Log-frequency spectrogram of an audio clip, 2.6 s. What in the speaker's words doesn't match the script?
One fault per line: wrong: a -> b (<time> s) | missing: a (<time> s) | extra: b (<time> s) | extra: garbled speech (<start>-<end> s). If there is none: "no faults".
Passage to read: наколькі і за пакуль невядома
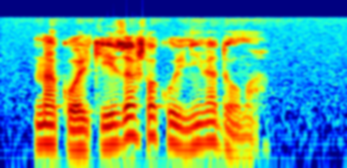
no faults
